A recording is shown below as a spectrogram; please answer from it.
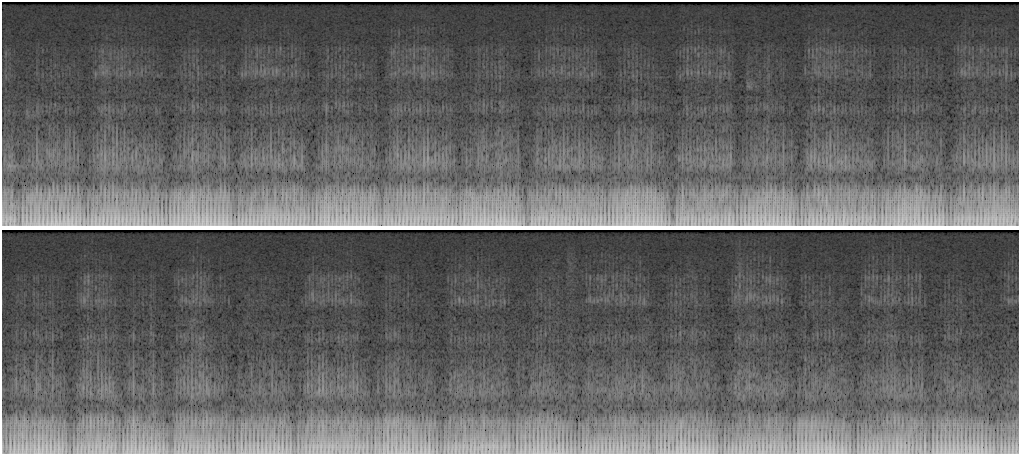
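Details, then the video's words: Domestic cat purring steadily into an ASMR microphone; a deep, rolling rumble pulses with each breath over a long stretch, calm and even with no other sounds. "ASMR cat purring ❤ Manis die aan het spinnen is"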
